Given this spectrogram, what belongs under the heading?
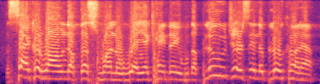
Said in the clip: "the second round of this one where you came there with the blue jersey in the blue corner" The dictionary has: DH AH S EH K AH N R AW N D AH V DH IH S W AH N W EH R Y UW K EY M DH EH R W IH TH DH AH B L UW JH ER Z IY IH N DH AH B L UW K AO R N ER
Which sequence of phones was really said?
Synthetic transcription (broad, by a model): DH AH S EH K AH R AW N D AH V DH IH S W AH N W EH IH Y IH K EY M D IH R W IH DH AH B L UW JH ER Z IH N DH AH B L UW K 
